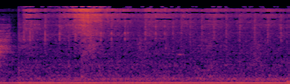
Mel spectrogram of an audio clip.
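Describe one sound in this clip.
Sugar pours with a soft hiss into a pot.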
